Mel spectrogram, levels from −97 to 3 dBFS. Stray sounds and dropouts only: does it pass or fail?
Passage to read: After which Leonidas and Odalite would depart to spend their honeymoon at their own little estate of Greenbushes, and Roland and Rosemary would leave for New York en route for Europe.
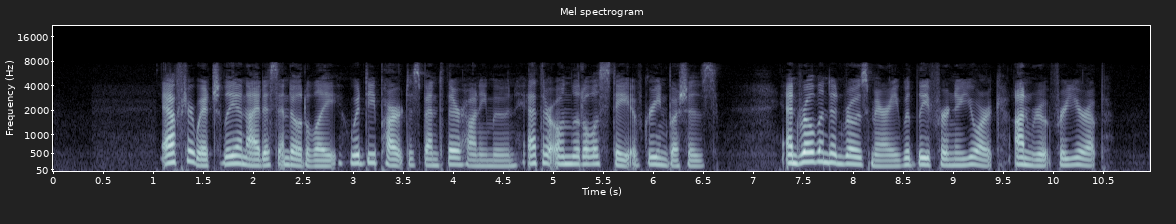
pass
